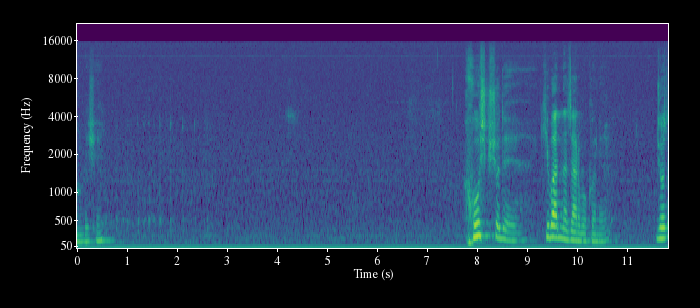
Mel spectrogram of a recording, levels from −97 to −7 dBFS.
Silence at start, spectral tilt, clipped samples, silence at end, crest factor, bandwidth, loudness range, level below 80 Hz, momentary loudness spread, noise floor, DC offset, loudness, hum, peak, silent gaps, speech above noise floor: 0 s; -4.5 dB/octave; under 0.1%; 0 s; 26 dB; 16 kHz; 24 LU; -70 dBFS; 28 LU; -56 dBFS; 0.3%; -30 LUFS; none; -8 dBFS; none; 27 dB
